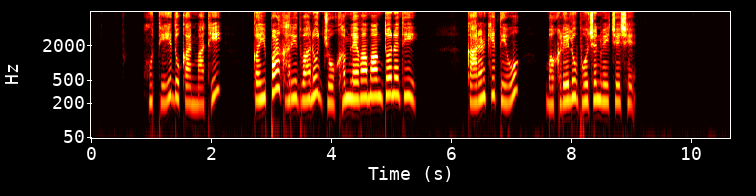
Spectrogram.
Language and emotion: Gujarati, fearful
